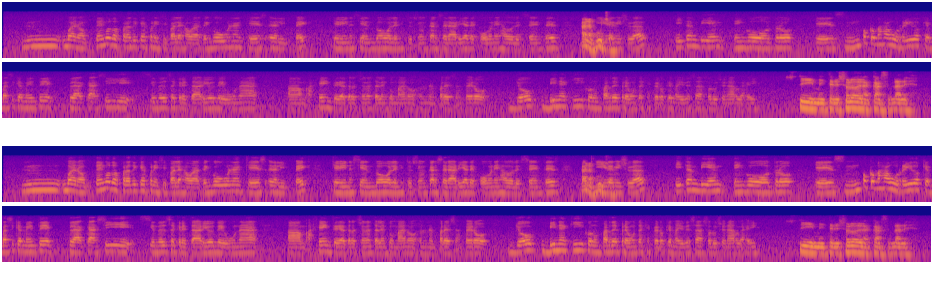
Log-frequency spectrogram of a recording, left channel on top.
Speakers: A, on the right; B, on the left.
A: Mm, Bueno, tengo dos prácticas principales ahora. Tengo una que es el IMPEC, que viene siendo la institución carcelaria de jóvenes adolescentes de
B: Ah,
A: aquí,
B: la pucha.
A: de mi ciudad. Y también tengo otro que es un poco más aburrido, que básicamente cla- casi siendo el secretario de una am, agente de atracción de talento humano en una empresa. Pero yo vine aquí con un par de preguntas que espero que me ayudes a solucionarlas ahí.
B: Sí, me interesó lo de la cárcel, dale.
